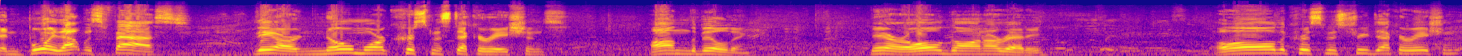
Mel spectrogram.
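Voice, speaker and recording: A man's voice: high voice, darkish tone, a little hiss or hum. Chatty New man on a walking stream. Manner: chatty, reads chat aloud, chuckles often. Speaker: livestream host. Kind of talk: live walking stream narration. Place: city street outdoors. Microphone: wireless clip-on mic.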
